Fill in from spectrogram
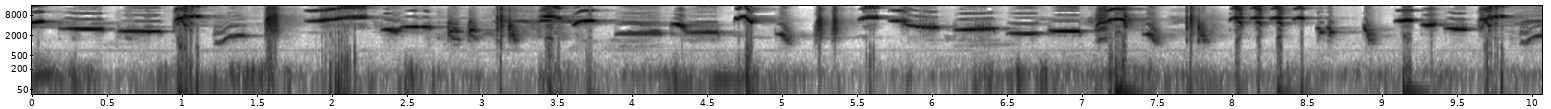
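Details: Male hill blue flycatcher from the Merapi area in Indonesia, used as a lure and training song, delivers a loud, clear run of varied high whistles, trills and sharp rising notes in rapid bursts, with short pauses and no other sounds.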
